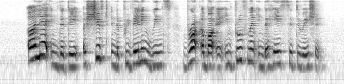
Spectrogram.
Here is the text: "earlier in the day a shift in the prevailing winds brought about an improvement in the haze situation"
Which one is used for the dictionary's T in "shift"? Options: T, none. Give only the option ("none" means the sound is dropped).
T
